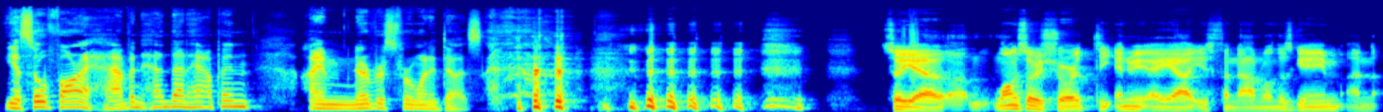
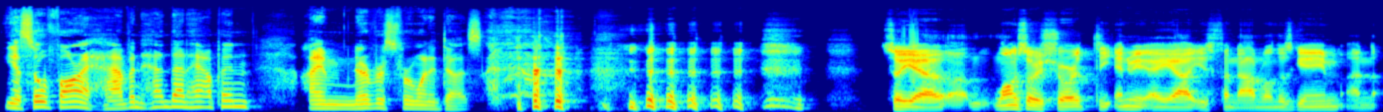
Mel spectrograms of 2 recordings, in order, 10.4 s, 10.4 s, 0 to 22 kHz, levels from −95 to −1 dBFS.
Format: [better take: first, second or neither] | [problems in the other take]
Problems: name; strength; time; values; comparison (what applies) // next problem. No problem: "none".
first | thin; somewhat; fading below 1 kHz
